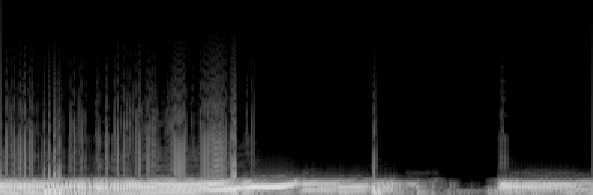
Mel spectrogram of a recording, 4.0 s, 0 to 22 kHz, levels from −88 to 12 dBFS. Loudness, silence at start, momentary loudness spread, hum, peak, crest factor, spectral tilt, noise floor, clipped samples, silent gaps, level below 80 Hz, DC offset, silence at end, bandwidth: -10 LUFS; 0 s; 10 LU; none; 0 dBFS; 10 dB; -14 dB/octave; -35 dBFS; under 0.1%; none; -18 dBFS; under 0.1%; 0 s; 1.7 kHz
